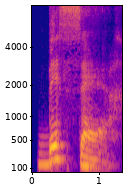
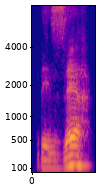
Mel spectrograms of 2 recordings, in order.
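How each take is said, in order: First: The middle consonant is a hissing S sound. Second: The middle consonant is a buzzing Z sound. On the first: It means dessert. The speaker calls it right. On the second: It means desert, not dessert. The speaker calls it wrong.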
